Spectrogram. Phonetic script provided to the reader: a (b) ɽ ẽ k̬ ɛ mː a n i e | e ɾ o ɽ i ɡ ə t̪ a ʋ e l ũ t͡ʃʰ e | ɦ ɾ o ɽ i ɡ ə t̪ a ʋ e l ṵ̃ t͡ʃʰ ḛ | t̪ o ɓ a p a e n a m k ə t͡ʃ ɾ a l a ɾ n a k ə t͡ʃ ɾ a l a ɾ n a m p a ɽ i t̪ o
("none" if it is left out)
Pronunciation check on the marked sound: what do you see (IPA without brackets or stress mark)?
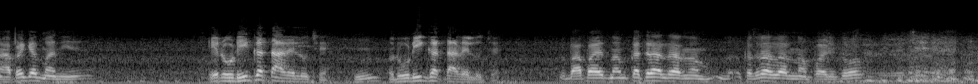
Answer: p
